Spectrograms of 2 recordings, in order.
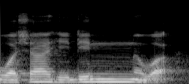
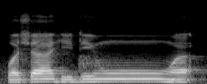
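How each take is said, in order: First: The n is pronounced clearly without nasalization. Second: The n sound is nasalized through the nose. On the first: The speaker calls it wrong. "ये हमारा तरीका गलत है" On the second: The speaker calls it right. "असल है वशाहिदीं व"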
